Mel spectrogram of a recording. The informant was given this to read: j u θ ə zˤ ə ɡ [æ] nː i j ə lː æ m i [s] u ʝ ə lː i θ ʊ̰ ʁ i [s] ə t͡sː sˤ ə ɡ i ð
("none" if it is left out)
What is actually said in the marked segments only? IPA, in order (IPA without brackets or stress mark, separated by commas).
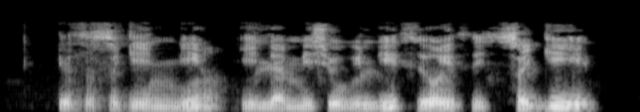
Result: i, s, θ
